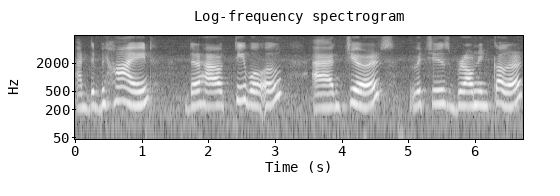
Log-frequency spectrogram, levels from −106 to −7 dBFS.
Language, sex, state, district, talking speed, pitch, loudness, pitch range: English, female, Punjab, Kapurthala, 115 wpm, 245 Hz, -15 LUFS, 230-270 Hz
